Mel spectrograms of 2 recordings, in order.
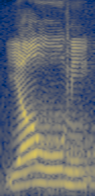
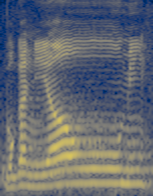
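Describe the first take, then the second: First: Yaumi with the yau kept short; correct Yaumi. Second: Yaumi with yau wrongly stretched; over-long yau in yaumi. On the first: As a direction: keep the yau in Yaumi one beat. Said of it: "tapi di ayun". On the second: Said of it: "tidak, cukup satu harokat". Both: Shown as a demonstration.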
